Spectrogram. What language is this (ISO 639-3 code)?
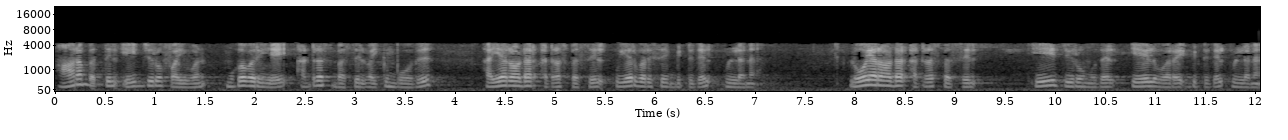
tam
